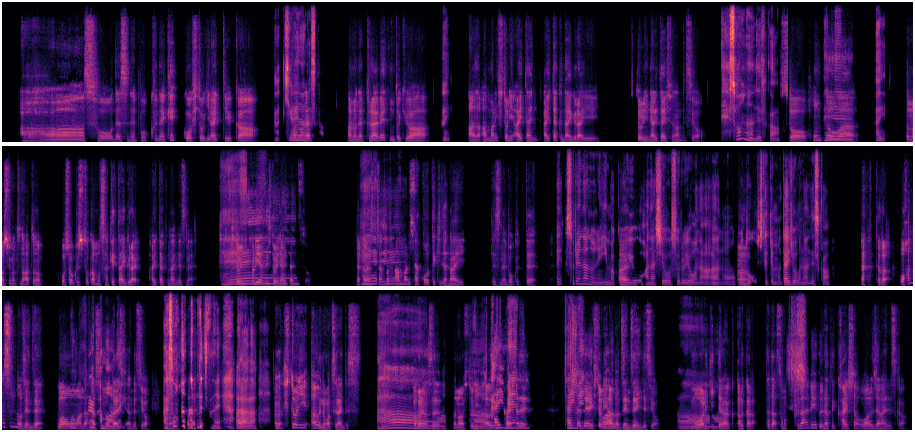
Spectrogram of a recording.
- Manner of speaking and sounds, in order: laughing while speaking: "そうなんですね"
- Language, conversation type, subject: Japanese, unstructured, 仕事中に経験した、嬉しいサプライズは何ですか？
